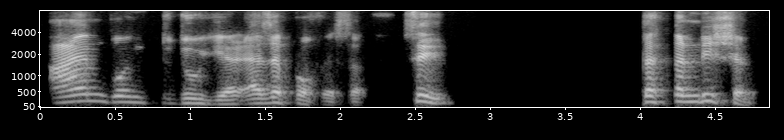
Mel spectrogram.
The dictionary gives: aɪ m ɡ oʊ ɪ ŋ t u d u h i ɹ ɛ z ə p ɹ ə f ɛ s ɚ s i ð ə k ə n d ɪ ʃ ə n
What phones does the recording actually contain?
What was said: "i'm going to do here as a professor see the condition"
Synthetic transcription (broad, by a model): aɪ m ɡ oʊ ɪ ŋ t u d u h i ɹ ɛ z ə p ɹ ə f ɛ s ɚ s i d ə k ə n d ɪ ʃ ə n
